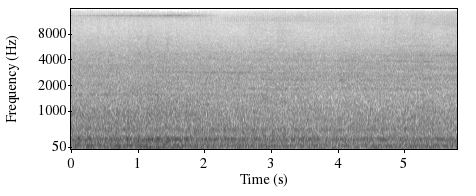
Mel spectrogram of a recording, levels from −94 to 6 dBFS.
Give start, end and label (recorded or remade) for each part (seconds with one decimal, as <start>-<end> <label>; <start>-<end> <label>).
0.0-0.8 remade; 0.8-4.0 recorded; 4.0-4.6 remade; 4.6-5.3 recorded; 5.3-5.8 remade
